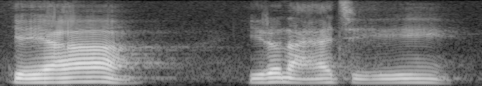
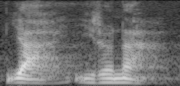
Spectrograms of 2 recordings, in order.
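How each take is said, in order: First: It is said in a soft, gentle voice. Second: It is said roughly and harshly.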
